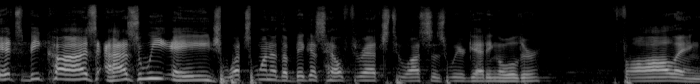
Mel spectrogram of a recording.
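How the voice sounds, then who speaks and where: In a very clean recording with a silent background, a man with a high-pitched voice speaks in an animated, bright, sharp tone. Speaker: doctor. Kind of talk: lecture. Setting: stage with audience. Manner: fast.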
